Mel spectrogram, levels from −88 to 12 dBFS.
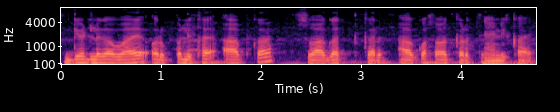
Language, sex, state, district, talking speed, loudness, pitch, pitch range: Hindi, male, Uttar Pradesh, Lucknow, 215 wpm, -17 LUFS, 125 Hz, 115-135 Hz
